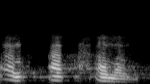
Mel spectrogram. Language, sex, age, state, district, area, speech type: Sanskrit, male, 45-60, Rajasthan, Bharatpur, urban, conversation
